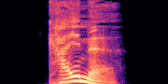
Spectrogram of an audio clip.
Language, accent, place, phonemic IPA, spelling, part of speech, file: German, Germany, Berlin, /ˈkaɪ̯nə/, keine, pronoun, De-keine.ogg
- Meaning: 1. feminine nominative/accusative of kein 2. plural nominative/accusative of kein 3. feminine nominative/accusative of keiner 4. plural nominative/accusative of keiner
